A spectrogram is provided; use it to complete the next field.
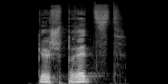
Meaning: past participle of spritzen
- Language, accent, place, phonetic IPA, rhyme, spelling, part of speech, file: German, Germany, Berlin, [ɡəˈʃpʁɪt͡st], -ɪt͡st, gespritzt, verb, De-gespritzt.ogg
